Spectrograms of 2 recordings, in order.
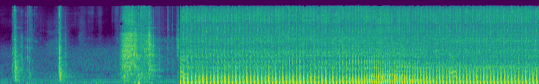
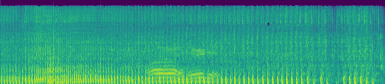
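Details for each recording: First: Buggy build engine, long unused, after first run: a few attempts then catches into a fast, choppy idle that wavers and stumbles; rough running, owner suspects low oil and long disuse, not confirmed. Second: Buggy build, engine first run after hooking up fuel tank: quick even single-cylinder thumping at steady fast idle, no misses or knocks, then dies cleanly at shutoff; healthy runner.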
